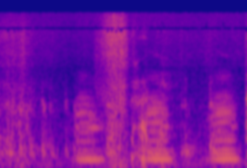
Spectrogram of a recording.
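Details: At night, an American bullfrog calls in the distance beyond a chorus of green frogs, giving deep, rumbling, drawn-out calls about once a second; two bullfrogs call back and forth, not close to each other.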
